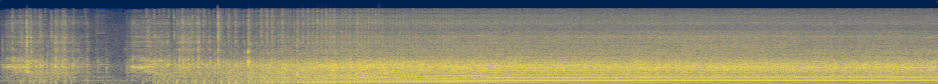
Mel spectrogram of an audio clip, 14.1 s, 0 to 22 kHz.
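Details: Briggs Classic push mower engine moved onto a Bolens deck, fresh gas and 16 oz oil, temporary throttle setup: after a few cranks it catches, climbs smoothly to a steady even drone with no stumbling; runs healthy.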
